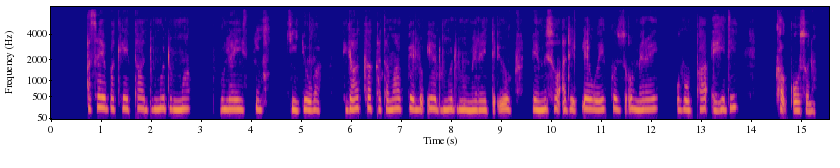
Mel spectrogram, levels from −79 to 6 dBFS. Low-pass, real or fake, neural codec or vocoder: 7.2 kHz; fake; codec, 24 kHz, 3.1 kbps, DualCodec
